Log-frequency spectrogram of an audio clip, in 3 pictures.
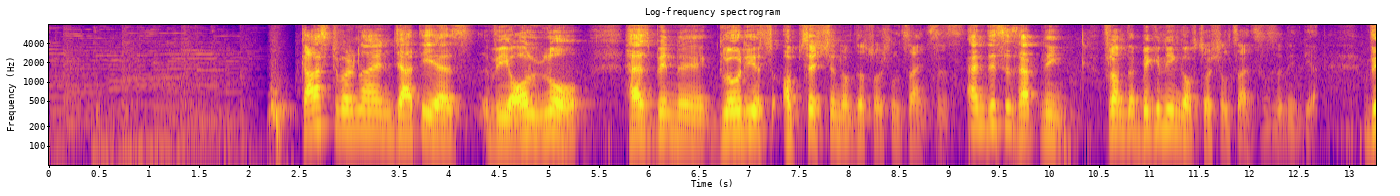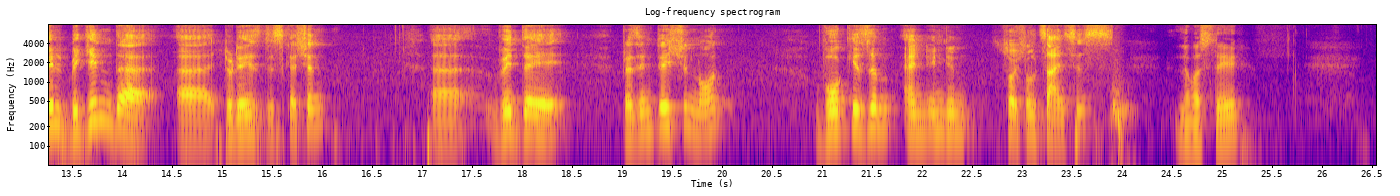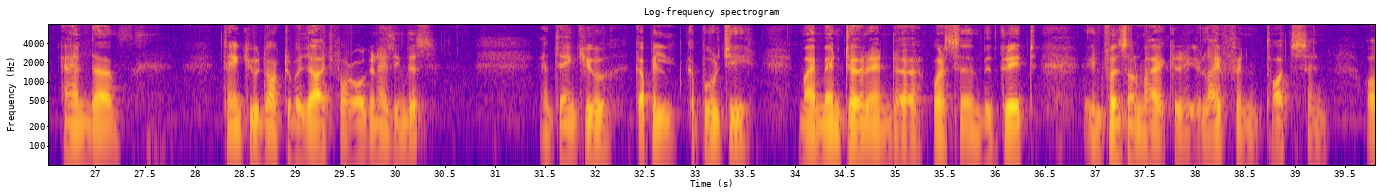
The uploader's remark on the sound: Educational lecture delivered to the senior leaders of Indian Social Sciences establishment in Delhi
